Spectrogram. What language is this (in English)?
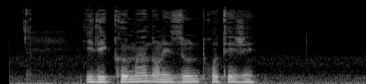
French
